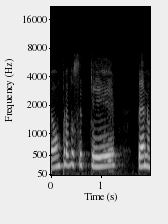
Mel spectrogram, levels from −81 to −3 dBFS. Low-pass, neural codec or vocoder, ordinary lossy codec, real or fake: 7.2 kHz; codec, 44.1 kHz, 7.8 kbps, Pupu-Codec; Opus, 16 kbps; fake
